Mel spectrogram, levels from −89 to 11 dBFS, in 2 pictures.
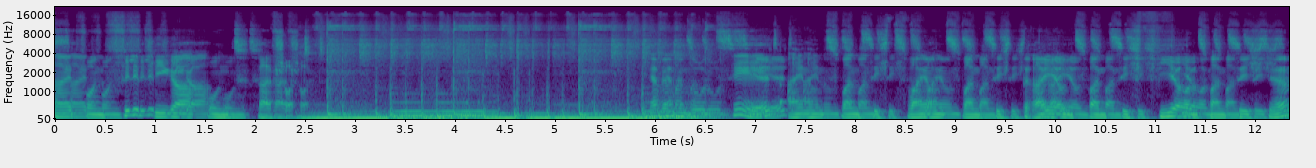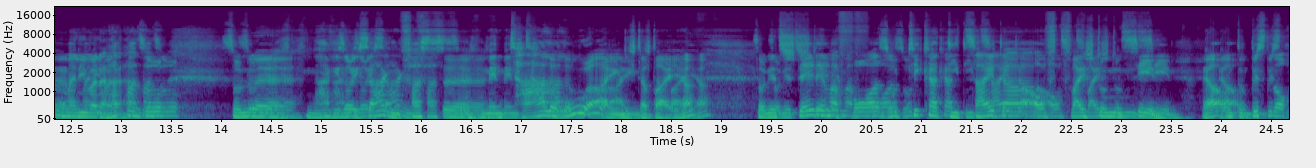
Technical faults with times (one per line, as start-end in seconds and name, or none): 0.00-24.68 doubled audio track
